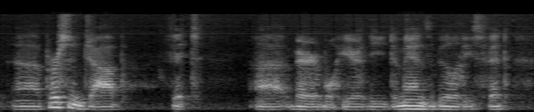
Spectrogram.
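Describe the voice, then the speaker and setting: A man speaks with a very deep, low pitch. His pace is moderate and his pitch varies in an ordinary way. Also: big swings in loudness. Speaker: graduate student presenter. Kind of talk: recorded academic presentation. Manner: hesitant, many filler words.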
